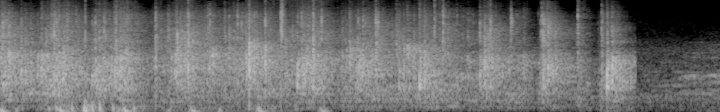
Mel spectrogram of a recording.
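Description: An audience breaks into dense, steady applause, many hands clapping at once for about three seconds before it quickly dies away.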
